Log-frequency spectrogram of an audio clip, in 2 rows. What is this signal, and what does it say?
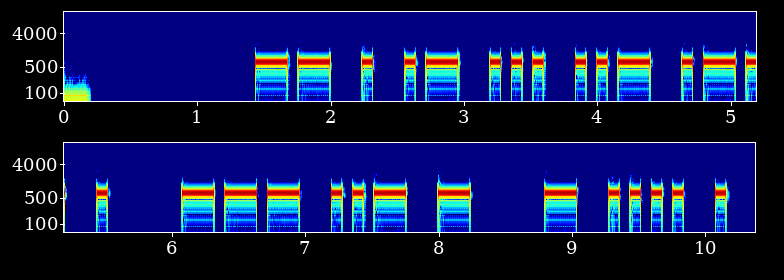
Morse code, heard as a keyed tone, about 16 wpm, 700 Hz. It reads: MEASURE OUT THE
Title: Sentences from Top 1000 Words - Review Part 2 - 15wpm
